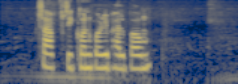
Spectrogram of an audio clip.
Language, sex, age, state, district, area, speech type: Assamese, female, 18-30, Assam, Kamrup Metropolitan, rural, spontaneous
